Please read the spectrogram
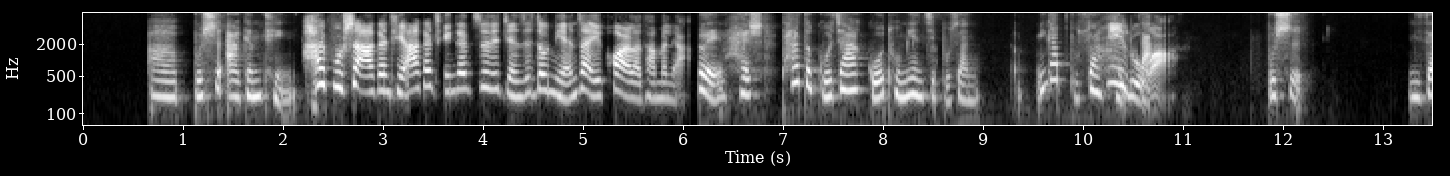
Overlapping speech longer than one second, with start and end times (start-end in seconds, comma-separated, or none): none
